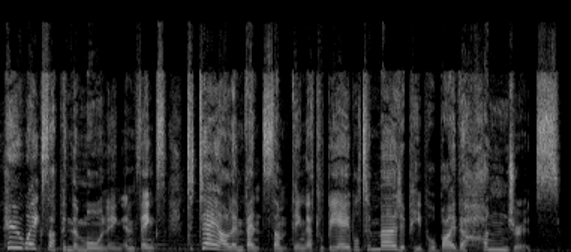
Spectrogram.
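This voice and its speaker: An actress playing an appalled, sardonic adventurer in a video game. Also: female voice, on the high side, big pitch swings, fairly quick, faint music behind.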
